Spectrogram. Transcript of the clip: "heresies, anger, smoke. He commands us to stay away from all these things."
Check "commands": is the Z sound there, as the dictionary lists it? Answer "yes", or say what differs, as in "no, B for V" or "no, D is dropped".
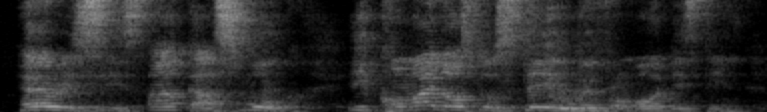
no, Z is dropped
